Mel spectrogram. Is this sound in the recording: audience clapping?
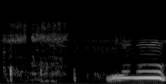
no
